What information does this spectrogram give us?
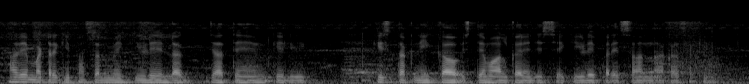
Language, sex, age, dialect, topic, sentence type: Hindi, male, 18-24, Awadhi Bundeli, agriculture, question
